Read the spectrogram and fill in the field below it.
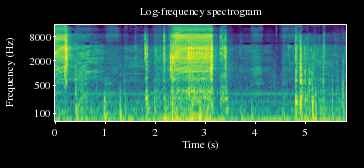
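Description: A power drill zips out 7 mm bolts on a Cadillac SRX dashboard, with one loud whirring burst of about a second amid light clicks and handling noises, close by.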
